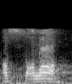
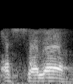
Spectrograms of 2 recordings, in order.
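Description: First: The l sound is heavy and thick. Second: The l sound is light and thin. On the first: "ولكن في ورش يفخمها يقول الصلاة" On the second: "نحن نقول الصلاة نرققها"

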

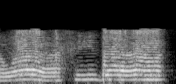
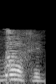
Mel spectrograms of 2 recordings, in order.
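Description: First: The word ends with a long a vowel. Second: The word ends on the consonant d. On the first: The speaker calls it right. "نستبدل التنوين المنصوب بألف المد" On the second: The speaker calls it wrong. "فلا تقل واحد"

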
